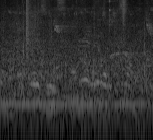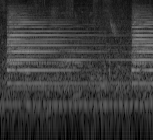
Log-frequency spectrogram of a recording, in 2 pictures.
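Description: Church bell struck twice, about two and a half seconds apart, the first stroke coming about three seconds in. Each stroke rings on and slowly fades.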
